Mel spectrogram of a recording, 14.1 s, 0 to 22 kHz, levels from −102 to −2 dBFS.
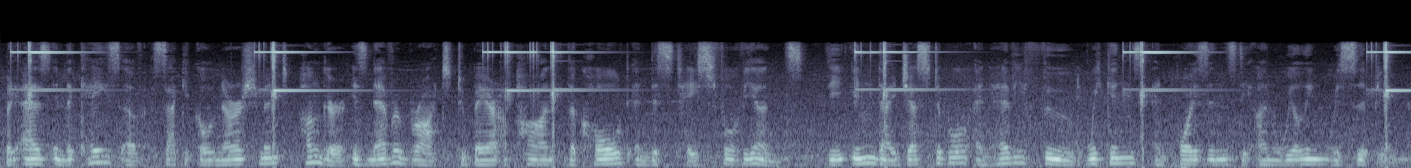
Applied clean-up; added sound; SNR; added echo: none; Bicycle bell; 1 dB; none.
